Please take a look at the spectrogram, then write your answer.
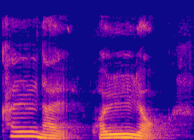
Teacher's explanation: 이 단어들은 칼, 날, 권력으로 소리가 납니다. 즉, 날의 니은이 리을로, 권의 니은이 리을로 바뀌어서 소리가 나는 것이죠. 리을로 바뀌었으니까 유음화, 교체에 해당합니다.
